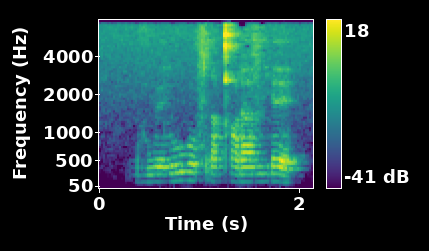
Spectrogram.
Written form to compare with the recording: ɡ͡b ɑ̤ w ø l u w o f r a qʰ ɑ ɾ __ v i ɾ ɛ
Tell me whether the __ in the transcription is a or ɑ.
a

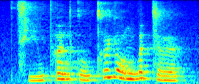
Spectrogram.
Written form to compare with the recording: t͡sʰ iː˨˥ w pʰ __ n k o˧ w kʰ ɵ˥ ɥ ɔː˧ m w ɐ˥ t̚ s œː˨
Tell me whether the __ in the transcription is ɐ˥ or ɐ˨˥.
ɐ˥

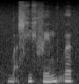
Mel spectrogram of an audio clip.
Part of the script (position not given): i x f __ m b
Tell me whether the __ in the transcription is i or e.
e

